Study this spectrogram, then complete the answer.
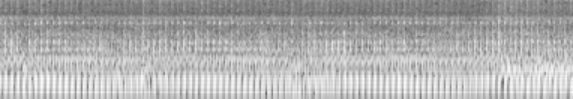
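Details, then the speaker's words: Free roadside riding mower, small single-cylinder engine, after a new battery and repaint: smooth, steady beat with no misses or knocks while a little smoke burns off, likely oil; starts right up, normal running. "motor runs good it's already slowing down start right up"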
